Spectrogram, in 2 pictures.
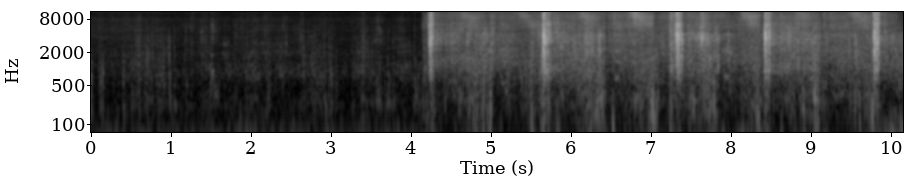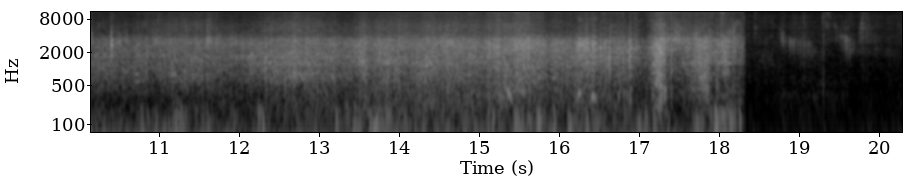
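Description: Sharp clicks and knocks from handling cross-country skis and gear in the snow, then a steady rushing hiss while skiing along a snowy track, which cuts off suddenly near the end.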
